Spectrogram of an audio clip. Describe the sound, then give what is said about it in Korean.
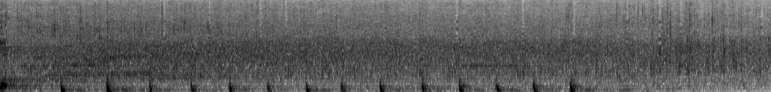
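Sustained crowd applause of thanks for candidates Lee Nak-yon, Chung Sye-kyun, Choo Mi-ae, Kim Doo-kwan, Park Yong-jin, Choi Moon-soon, Yang Seung-jo and Lee Kwang-jae forms a wash of noise, punctuated by about a dozen deep, evenly spaced thumps, as if the audience were clapping or beating in unison. “이낙연, 정세균, 추미애, 김두관, 박용진, 최문순, 양승조, 이광재 후보님께 뜨거운 감사의 박수 부탁드립니다.”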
